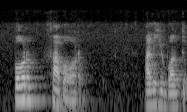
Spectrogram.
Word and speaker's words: por favor: And the V is a B. So together, por favor.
